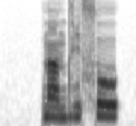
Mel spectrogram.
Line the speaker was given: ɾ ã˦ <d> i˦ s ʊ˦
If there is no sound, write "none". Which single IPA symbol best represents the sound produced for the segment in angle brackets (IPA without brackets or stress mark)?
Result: d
